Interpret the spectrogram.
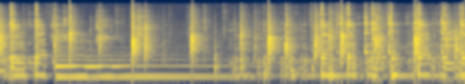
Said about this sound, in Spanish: Bueno, vamos a darle un aplauso de cine americano. Vale, empiezas tú y yo al tercer aplauso digo, que tenemos que aplaudir.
